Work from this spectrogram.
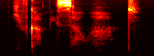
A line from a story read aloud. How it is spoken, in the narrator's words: I whispered in his ear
